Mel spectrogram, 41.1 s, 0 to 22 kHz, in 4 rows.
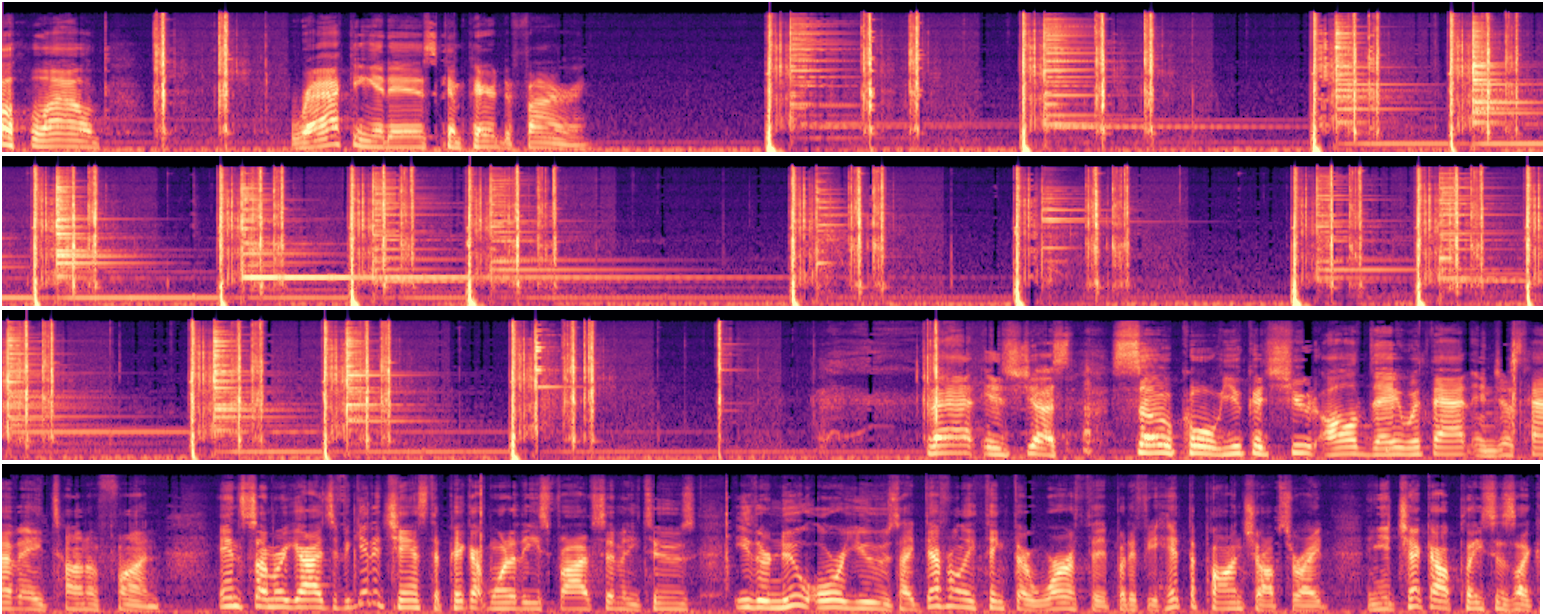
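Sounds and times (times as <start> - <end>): small rifle shots: 5.1 - 6.2, 6.8 - 8.0, 8.7 - 14.6, 15.5 - 16.3, 17.0 - 17.8, 18.9 - 24.6
rifle pump slide clacking: 8.8 - 14.5, 18.9 - 24.6.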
